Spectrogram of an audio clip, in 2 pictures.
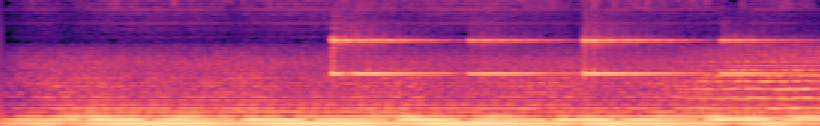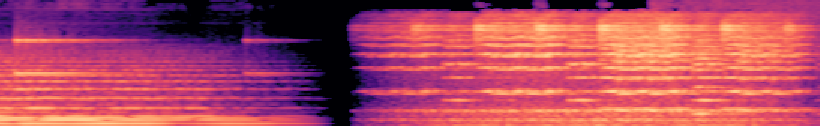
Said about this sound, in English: synth sound that starts the song has a lot of white noise, like an airy quality to it, reminiscent of the blowing wind sound effect of Freezeezy Peak.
